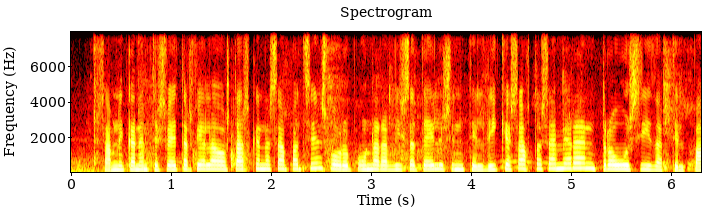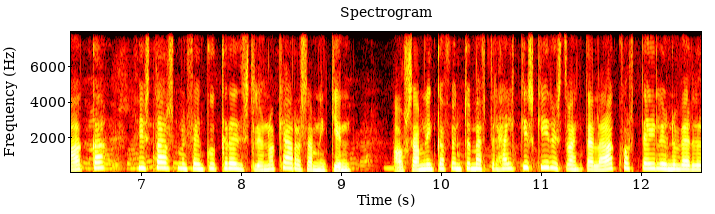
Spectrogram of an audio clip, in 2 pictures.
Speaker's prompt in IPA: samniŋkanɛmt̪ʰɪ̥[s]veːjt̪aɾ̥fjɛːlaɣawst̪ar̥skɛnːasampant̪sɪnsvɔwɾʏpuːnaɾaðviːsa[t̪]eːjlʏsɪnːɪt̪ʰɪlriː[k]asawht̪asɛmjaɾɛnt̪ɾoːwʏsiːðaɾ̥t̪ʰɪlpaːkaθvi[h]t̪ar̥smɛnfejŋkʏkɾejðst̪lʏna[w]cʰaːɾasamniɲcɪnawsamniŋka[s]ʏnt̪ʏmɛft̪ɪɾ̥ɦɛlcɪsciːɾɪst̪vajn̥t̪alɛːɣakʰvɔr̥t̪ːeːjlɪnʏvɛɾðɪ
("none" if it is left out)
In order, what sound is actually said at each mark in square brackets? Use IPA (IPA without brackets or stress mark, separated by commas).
s, t̪, c, s, w, f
